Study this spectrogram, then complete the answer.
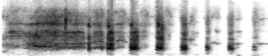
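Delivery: a long, high-pitched wheezing laugh; high squealing laugh. Real, not acted. Recalling the agent laughing, a long high squealing laugh.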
